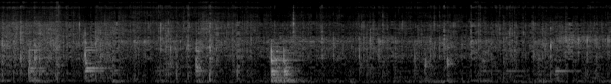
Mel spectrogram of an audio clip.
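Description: Pork fries in a cast iron pan with a steady, dense sizzle, stirred now and then with scraping clatter, close and fairly loud with no voices.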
